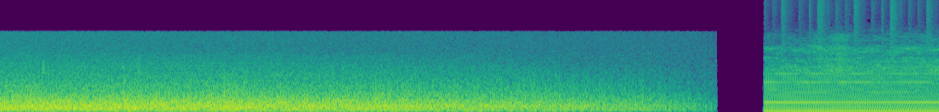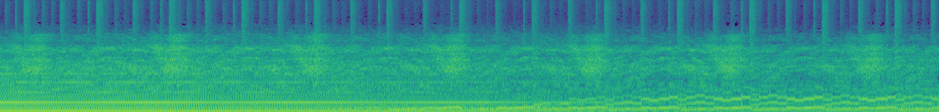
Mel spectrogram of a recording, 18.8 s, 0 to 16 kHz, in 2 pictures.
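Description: A deep, powerful roar of the Apollo 11 rocket engines at liftoff, at 9:32 Eastern time in the United States, rumbles loudly for about seven seconds, then fades and cuts off abruptly, giving way to music with droning tones and rhythmic pulses.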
